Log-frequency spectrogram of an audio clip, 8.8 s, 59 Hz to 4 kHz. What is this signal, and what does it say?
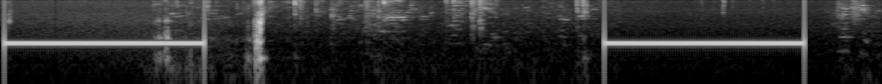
Ringback tone (North America), 440 + 480 Hz.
